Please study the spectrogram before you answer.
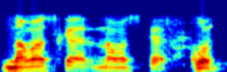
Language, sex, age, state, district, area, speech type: Odia, male, 60+, Odisha, Jharsuguda, rural, conversation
